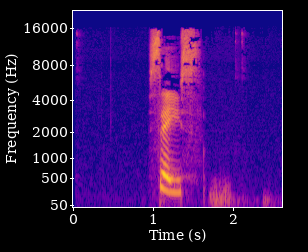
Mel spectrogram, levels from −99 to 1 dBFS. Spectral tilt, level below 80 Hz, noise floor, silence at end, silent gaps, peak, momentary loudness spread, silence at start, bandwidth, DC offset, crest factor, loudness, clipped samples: -0.5 dB/octave; -68 dBFS; -72 dBFS; 1.05 s; none; -2 dBFS; 18 LU; 0.95 s; 16.5 kHz; under 0.1%; 22 dB; -18 LUFS; under 0.1%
